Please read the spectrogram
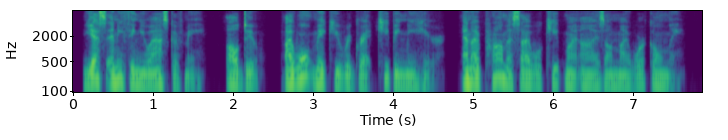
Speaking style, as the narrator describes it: Adam said

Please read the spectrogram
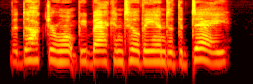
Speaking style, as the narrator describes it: she said hoarsely

